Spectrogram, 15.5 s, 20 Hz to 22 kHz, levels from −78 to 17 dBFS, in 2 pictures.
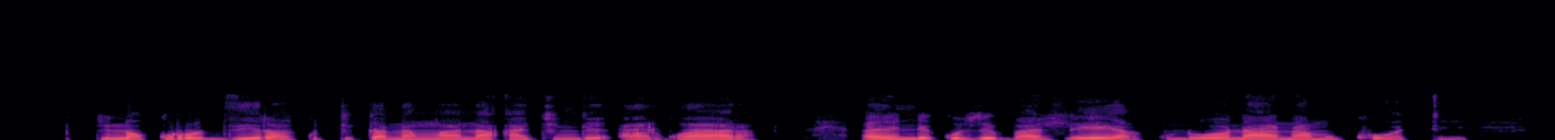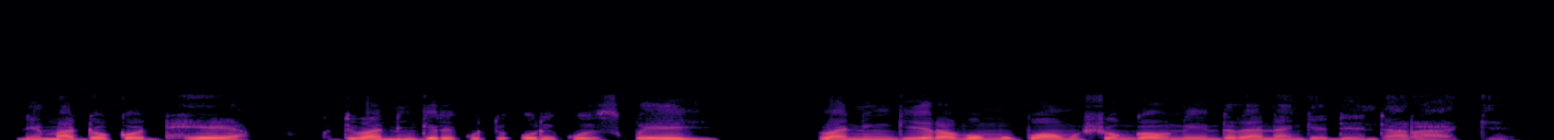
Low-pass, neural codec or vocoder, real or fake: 7.2 kHz; none; real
